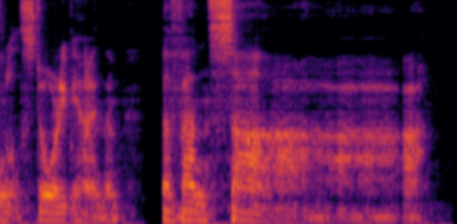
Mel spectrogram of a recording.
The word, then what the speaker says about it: Van Saar: The Van Saar. You have to pronounce the double A there. So, the Van Saar, they have very advanced technology, but it comes at a terrible price.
